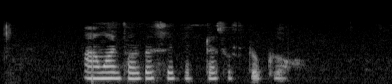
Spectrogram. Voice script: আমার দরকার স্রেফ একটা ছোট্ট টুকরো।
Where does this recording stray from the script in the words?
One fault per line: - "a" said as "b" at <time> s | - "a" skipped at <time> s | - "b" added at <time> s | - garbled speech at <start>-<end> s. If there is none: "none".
none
